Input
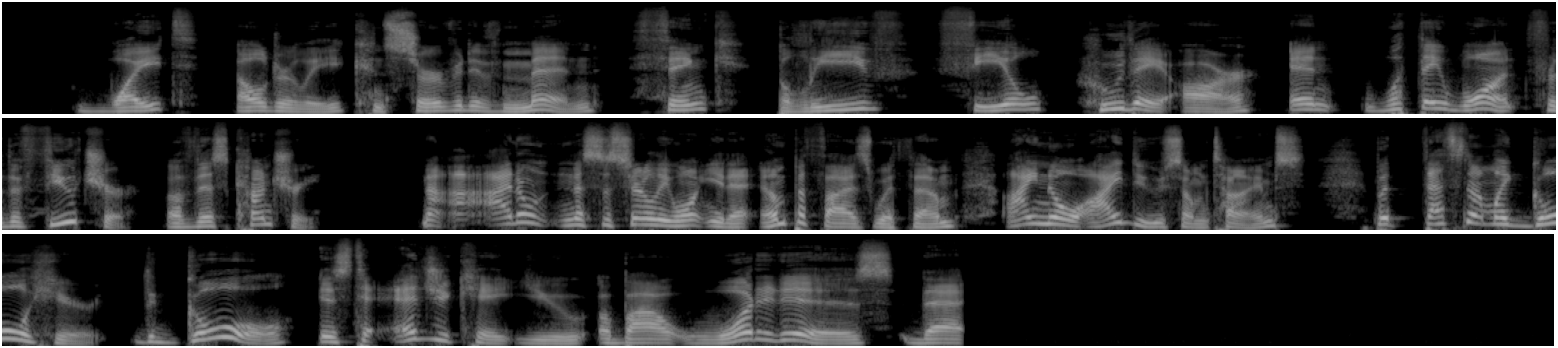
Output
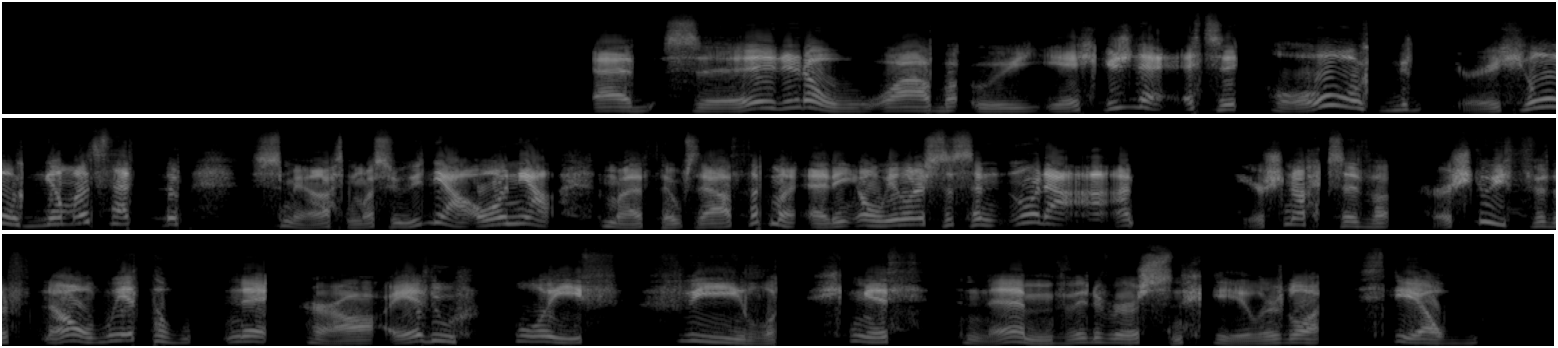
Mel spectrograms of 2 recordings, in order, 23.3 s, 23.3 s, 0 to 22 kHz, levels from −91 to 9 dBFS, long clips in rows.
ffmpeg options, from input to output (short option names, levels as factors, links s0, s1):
-af "areverse,asoftclip=type=tanh:threshold=0.0631,bandpass=f=2800:t=q:w=3.5:csg=0,volume=2"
